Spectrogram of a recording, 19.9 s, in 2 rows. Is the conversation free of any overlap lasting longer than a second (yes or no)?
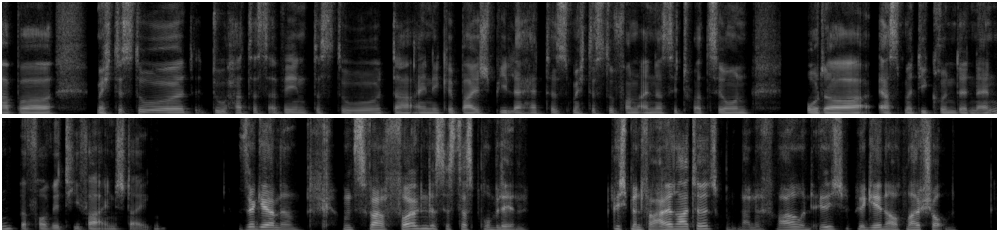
yes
